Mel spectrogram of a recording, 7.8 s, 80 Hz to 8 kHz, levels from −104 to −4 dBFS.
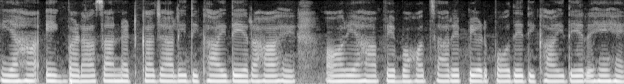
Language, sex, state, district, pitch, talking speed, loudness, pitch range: Hindi, female, Bihar, Kaimur, 195 Hz, 160 wpm, -15 LUFS, 190-195 Hz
